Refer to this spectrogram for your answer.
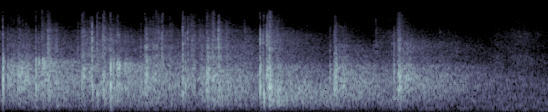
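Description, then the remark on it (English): Scattered clapping from a group, a steady patter of hand claps with a few sharper ones standing out, fading gradually over a few seconds with no voices. “It's okay to clap.”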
